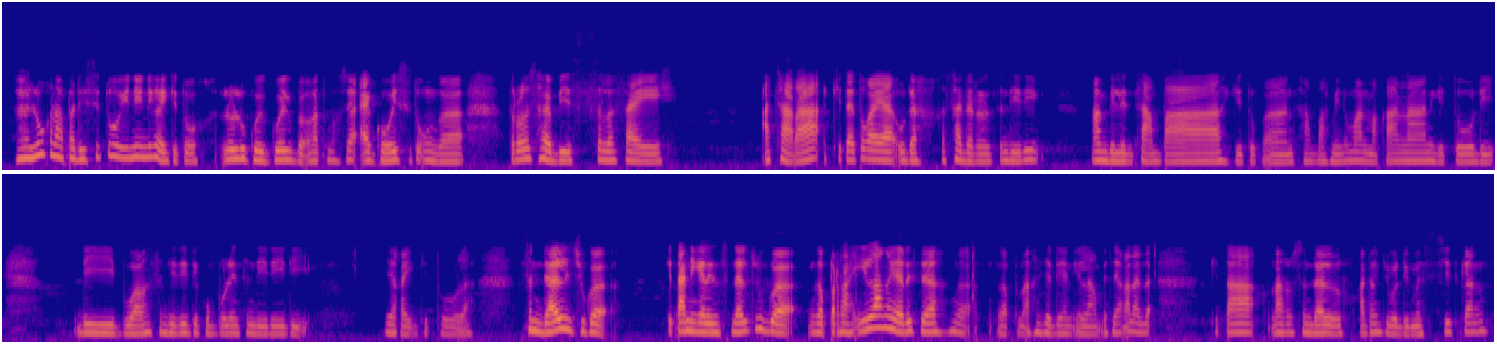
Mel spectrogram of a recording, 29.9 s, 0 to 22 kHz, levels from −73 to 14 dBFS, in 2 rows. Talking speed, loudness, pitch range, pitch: 145 wpm, -26 LUFS, 155-185 Hz, 165 Hz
